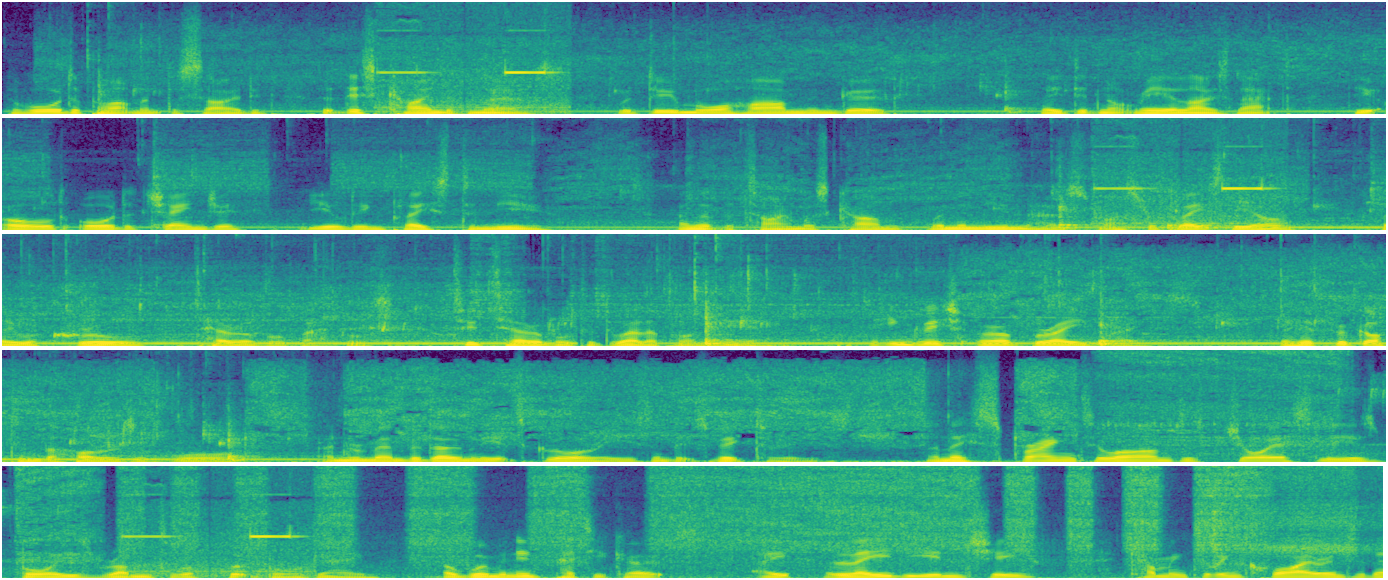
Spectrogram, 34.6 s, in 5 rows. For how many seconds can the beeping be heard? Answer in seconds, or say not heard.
3 s.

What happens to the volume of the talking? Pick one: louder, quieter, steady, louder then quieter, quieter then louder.
steady.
